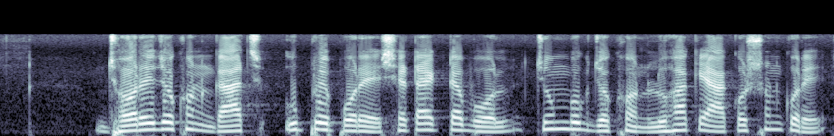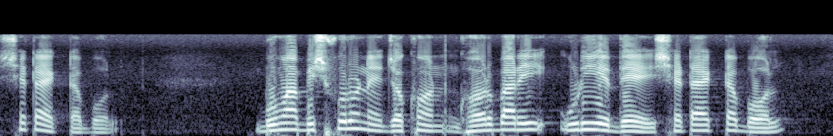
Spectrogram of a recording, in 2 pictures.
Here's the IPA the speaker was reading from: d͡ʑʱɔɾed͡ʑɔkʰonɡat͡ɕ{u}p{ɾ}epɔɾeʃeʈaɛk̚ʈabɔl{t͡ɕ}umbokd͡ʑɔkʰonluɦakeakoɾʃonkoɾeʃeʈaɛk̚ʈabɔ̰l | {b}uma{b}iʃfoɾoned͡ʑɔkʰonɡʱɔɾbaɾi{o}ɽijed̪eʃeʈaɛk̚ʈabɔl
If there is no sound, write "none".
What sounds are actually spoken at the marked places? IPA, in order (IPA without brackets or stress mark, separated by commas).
u, ɾ, t͡ɕ, b, b, u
